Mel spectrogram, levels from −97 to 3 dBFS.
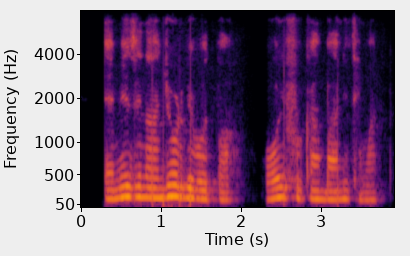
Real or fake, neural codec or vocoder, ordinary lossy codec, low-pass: real; none; Opus, 32 kbps; 7.2 kHz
